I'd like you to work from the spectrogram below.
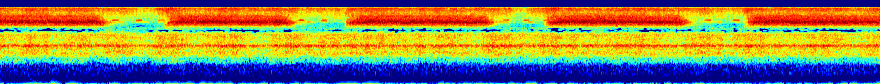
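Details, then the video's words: On a peaceful summer night, crickets and katydids call together. A constant thin trill holds steady while harsh, hissing high bursts switch on and off about every two seconds, each separated by a brief pause. "Crickets and Katydids in Summer | Ambient Night Chorus"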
